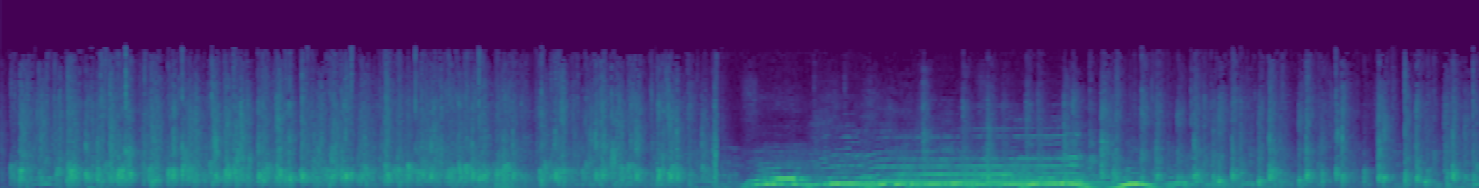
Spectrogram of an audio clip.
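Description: A crowd claps loudly and steadily throughout, with a burst of whooping, rising and falling cheers and shouts riding over the applause in the middle before the clapping carries on.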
